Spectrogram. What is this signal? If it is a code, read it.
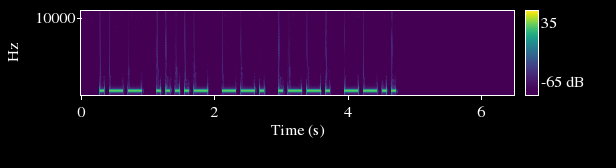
Morse code, heard as a keyed tone, about 17 wpm, 700 Hz. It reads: W4GPZ
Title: USA Call Signs - 5 Characters - Repeated 3x - 17wpm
